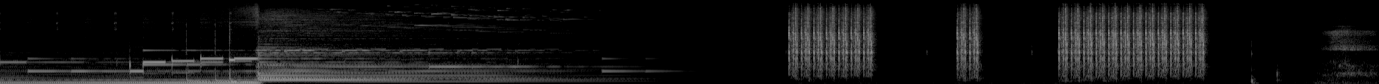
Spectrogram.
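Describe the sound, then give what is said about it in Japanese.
A musical jingle rings out and fades, then a camera shutter fires in rapid bursts of clicks, several quick volleys of varying length, crisp with short pauses between. “いつもより多めにシャッターを切っております。”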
